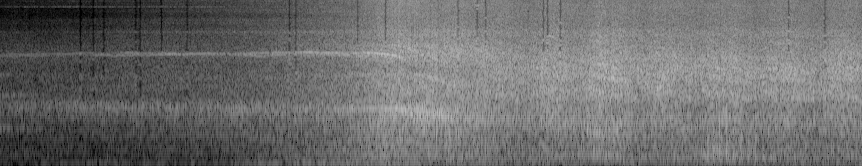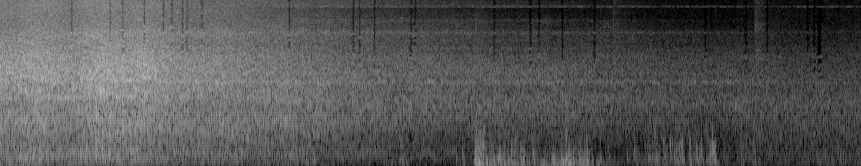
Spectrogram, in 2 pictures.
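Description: Electric-hauled passenger train passing through the station at speed. The rush of wheels and coaches swells, holds for several seconds and fades, with a high whine that drops in pitch as the locomotive goes by about four seconds in. A few low thuds follow near the end.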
